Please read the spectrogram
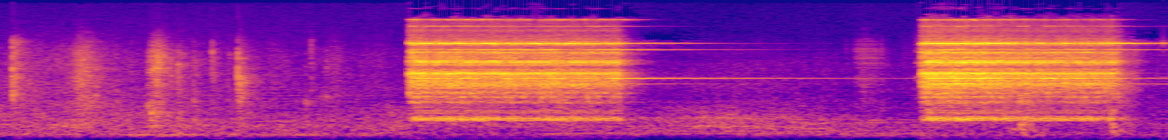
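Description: Landline telephone bell ringing twice, each ring about a second and a half long, with the bell ringing on faintly as it dies away after each.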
